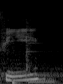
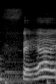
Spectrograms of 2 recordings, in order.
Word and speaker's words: Fea: I'm guessing her name is pronounced Fee. But also Fea in Spanish means ugly.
